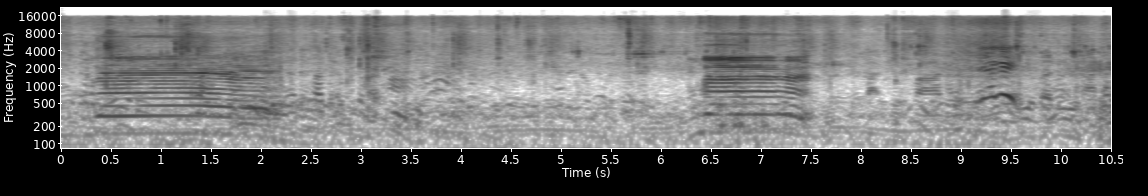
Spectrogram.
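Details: Large racing bulls training for Kerapan sapi at Asemanis, Pamekasan, on Madura in East Java, Indonesia: two drawn-out, tonal moos about six seconds apart, each roughly one to one and a half seconds long, over constant crowd chatter and outdoor noise.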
